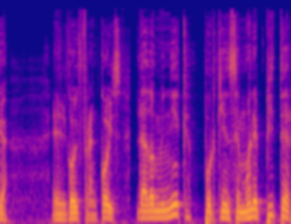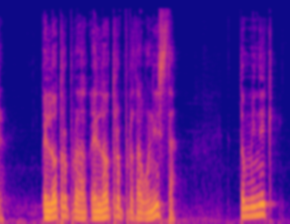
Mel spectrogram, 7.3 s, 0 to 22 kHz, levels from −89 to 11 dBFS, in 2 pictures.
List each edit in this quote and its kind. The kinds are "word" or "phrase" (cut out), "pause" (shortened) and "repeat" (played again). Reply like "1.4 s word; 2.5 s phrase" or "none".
1.6 s pause; 2.5 s pause; 4.2 s word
